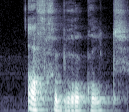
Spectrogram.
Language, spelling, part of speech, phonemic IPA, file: Dutch, afgebrokkeld, verb, /ˈɑfxəˌbrɔkəlt/, Nl-afgebrokkeld.ogg
- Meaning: past participle of afbrokkelen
